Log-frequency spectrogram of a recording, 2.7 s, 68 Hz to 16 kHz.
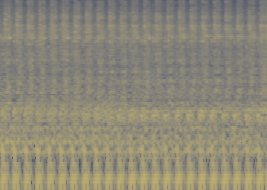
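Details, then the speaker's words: Western Electric 15B light plant engine idling with no load, before a 25 A resistive load test; even, steady chuffing about eight beats a second with light ticking on top; normal no-load idle. "so this is just a no load um running it idle basically"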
